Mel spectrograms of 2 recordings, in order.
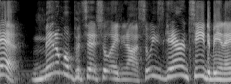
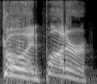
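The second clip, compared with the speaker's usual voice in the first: excited shout; 7 semitones higher, 7 dB louder, much slower than usual. Real, not acted. A clutch shot goes in.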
